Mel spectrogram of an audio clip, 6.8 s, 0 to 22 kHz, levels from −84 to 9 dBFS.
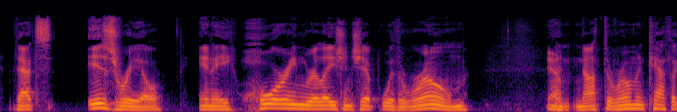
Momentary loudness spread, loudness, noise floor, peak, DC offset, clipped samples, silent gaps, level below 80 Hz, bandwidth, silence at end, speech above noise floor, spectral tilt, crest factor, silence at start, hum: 9 LU; -19 LUFS; -53 dBFS; -4 dBFS; under 0.1%; under 0.1%; none; -52 dBFS; 12.5 kHz; 0 s; 35 dB; -6 dB/octave; 14 dB; 0.15 s; none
